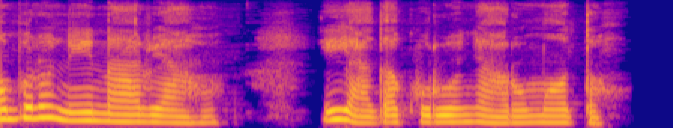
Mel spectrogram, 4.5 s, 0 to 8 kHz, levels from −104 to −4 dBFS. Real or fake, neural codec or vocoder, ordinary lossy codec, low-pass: real; none; none; none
